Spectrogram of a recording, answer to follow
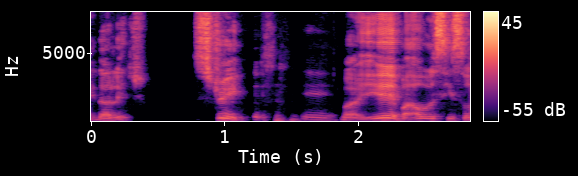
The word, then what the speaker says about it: Dulwich: Or like, there's an area in London called Dulwich, but I say Dulwich.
